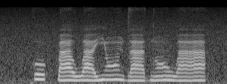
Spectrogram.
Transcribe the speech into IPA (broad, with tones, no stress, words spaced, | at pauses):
ko˦k͡pa˧wa˧jɔ̃˦ da˧dɔ̃˦wa˦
